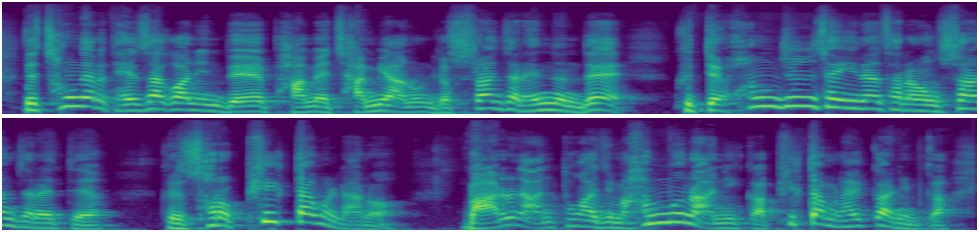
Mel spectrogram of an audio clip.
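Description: A man's voice: sits high, sing-song, fast, few pauses. A man giving a casual exam-prep history lecture, telling it as a story. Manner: casual, storytelling, acts out quotes.

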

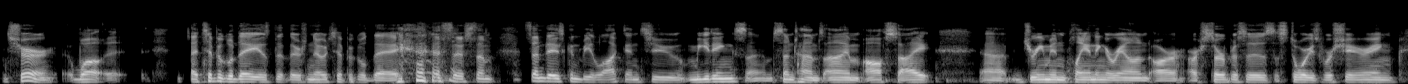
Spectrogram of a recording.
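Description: A young man who works as a creative arts pastor answers interview questions, upbeat and fluent. His voice sits low. The recording is dry and lo-fi. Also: steady tone, a little slow, no room sound. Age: young adult. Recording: dry lo-fi audio.

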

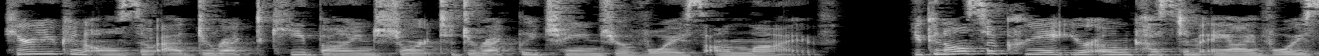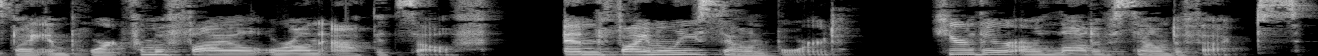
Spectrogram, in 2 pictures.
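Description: A woman hosting a tech channel, walking through a software review step by step in an upbeat way. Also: mid-range voice, expressive, moderate pace.

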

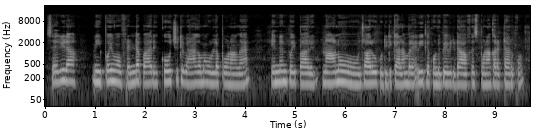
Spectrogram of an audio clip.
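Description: Cartoon role: a man voicing a gentle older brother, mellow and slightly high, calm and reassuring. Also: fairly quick, close to an everyday voice. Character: caring protective older brother, young adult man. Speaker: cartoon character. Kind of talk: cartoon voice acting.

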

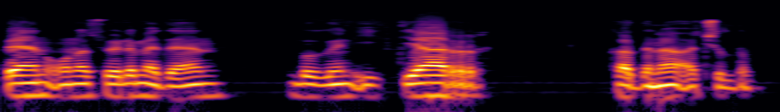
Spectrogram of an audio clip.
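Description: A man voicing a shy, tender-hearted young male clerk who talks in emotional, confiding rushes, in a storybook reading. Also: medium pitch, fairly even intonation, close to an everyday voice. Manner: emotional, breathless confiding, repeated endearments.

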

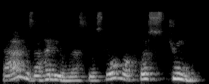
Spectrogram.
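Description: A woman's voice: medium pitch, expressive, fairly quick, mellow. A woman teacher giving an online language lesson, explaining patiently and checking in often with her students. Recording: tinny phone-like call audio.

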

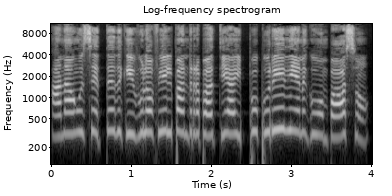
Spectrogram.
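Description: A performer voicing a patient, soft-hearted village husband in a cartoon, with a Kanyakumari Tamil accent, speaking in a placating, gentle way. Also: high-pitched, steady tone, brisk, no room sound, studio quality, lightly acted.

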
